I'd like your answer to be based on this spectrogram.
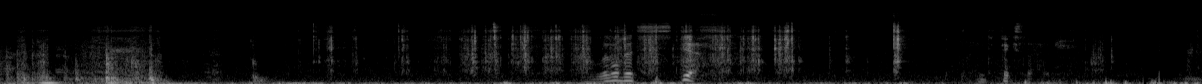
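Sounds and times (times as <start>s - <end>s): roller bearing clicking and scraping: 3.1s - 9.0s.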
